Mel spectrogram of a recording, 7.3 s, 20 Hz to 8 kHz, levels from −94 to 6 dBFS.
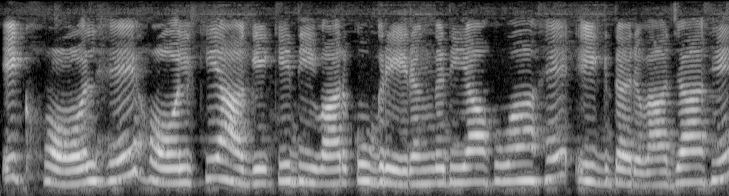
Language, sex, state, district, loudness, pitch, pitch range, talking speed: Hindi, female, Punjab, Fazilka, -17 LUFS, 235 Hz, 220-255 Hz, 140 wpm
